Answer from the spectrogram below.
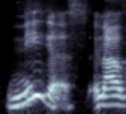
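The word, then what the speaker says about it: negus: no so we you know she was like negas and i was like spell it and she was like n-e-g-u-s and it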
